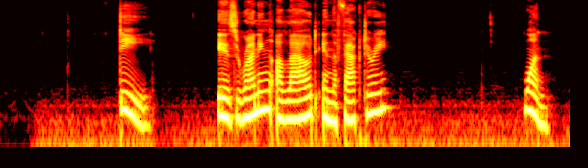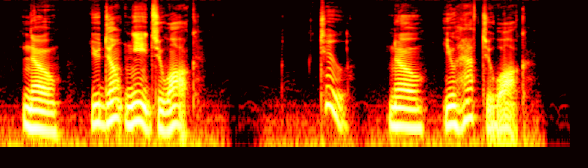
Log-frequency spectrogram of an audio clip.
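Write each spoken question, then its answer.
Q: Is running allowed in the factory?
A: 2: No, you have to walk.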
